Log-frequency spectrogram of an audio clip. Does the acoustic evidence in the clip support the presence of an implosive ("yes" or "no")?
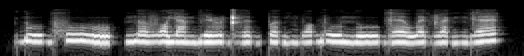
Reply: yes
